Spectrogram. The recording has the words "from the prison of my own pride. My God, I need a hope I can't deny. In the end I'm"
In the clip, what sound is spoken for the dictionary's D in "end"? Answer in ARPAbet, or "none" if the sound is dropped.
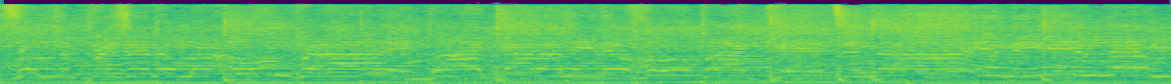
none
